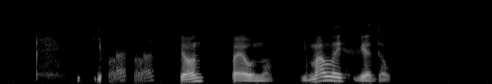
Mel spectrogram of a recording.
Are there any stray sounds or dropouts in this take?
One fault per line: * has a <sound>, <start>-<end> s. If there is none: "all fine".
* has a laugh, 1.1-1.6 s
